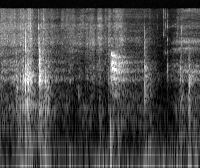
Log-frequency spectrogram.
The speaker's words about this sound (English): Now the dogs are barking again. Damn it.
